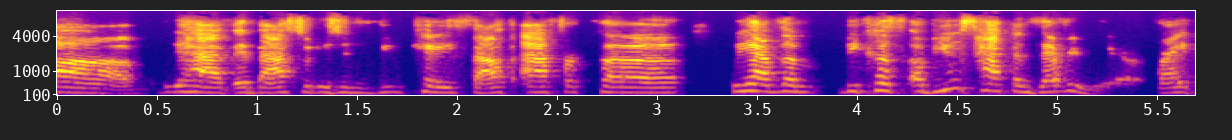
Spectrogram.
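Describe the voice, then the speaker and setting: Bright, sharp tone from a woman in a New York accent, medium pitch, fairly quick pace, ordinary pitch variation. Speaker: domestic abuse survivor and nonprofit founder. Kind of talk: interview. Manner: fast; animated.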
